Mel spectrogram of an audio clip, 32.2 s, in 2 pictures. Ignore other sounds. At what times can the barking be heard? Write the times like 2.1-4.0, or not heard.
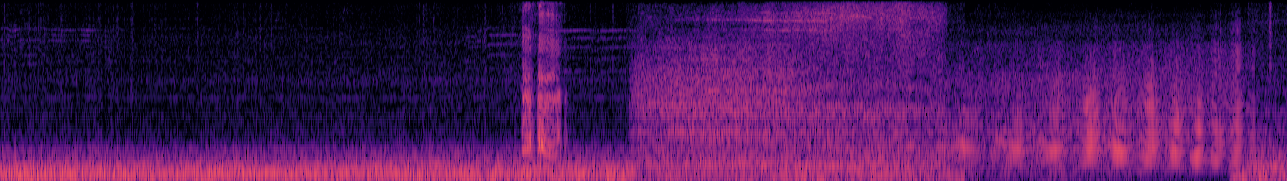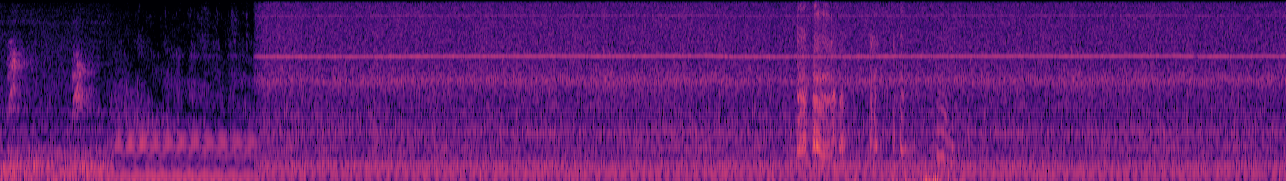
15.3-17.4.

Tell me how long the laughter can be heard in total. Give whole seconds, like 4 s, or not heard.
3 s.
